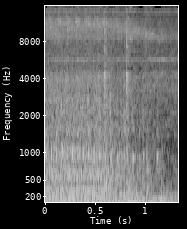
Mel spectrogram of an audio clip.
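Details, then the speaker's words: Daihatsu Grand Max with a rough engine, in neutral and revved: quick light tek-tek ticking from inside the engine; to be dismantled, cleaned and measured to find worn or damaged parts. "Nah kayak gini teman-teman suaranya nih kalau digas nah nah kedengaran kan tek tek tek tek tek gitu"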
